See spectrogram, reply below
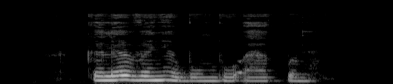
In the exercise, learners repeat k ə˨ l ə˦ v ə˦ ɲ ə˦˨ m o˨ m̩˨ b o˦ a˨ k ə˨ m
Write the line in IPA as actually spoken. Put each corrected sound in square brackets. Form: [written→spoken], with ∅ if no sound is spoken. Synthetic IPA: k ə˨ l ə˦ v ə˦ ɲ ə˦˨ [m→b] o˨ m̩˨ b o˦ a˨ [k→k͡p] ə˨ m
